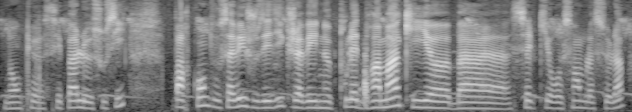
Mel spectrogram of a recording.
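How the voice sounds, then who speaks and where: A woman's voice: lowish voice, fairly even intonation, a little fast, a bit bright. A French woman, a poultry breeder, talking casually into her handheld phone as she walks around outdoors and explains things. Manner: chatty, explanatory, with many fillers. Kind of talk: casual walk-through video. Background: hens clucking.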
